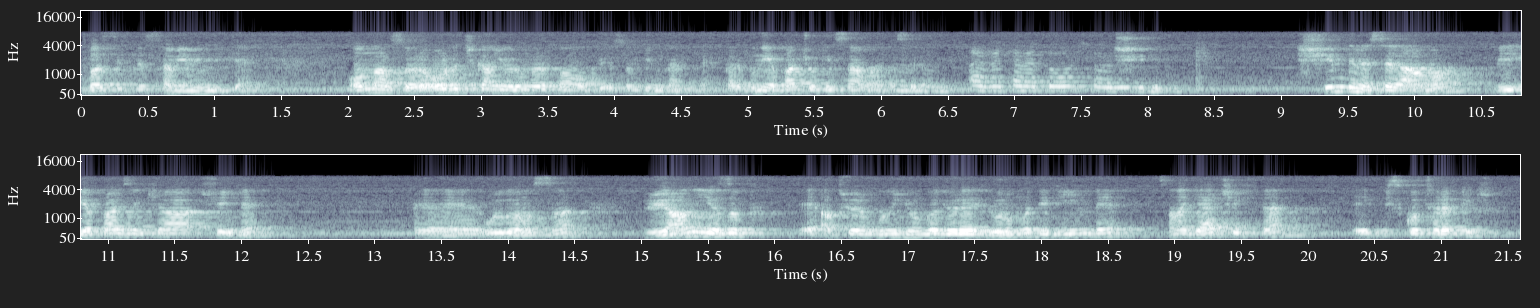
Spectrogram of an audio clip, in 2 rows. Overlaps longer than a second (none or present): none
